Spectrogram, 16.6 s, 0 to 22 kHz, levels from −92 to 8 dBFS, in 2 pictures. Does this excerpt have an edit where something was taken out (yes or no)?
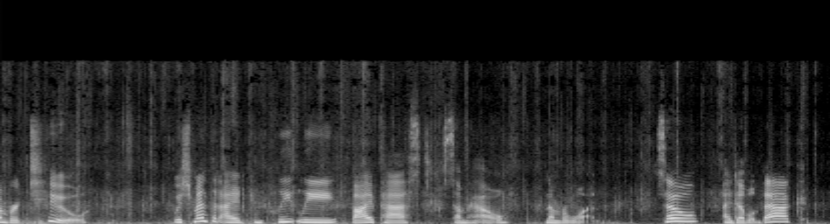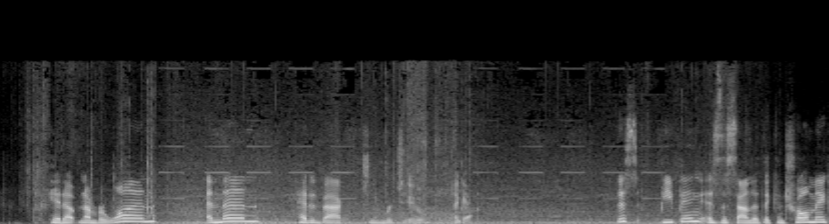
no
